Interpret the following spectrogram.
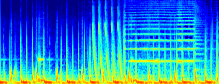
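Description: Techno music: a steady kick drum about twice a second under fast clicking percussion, with a held synth note coming in about halfway through.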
